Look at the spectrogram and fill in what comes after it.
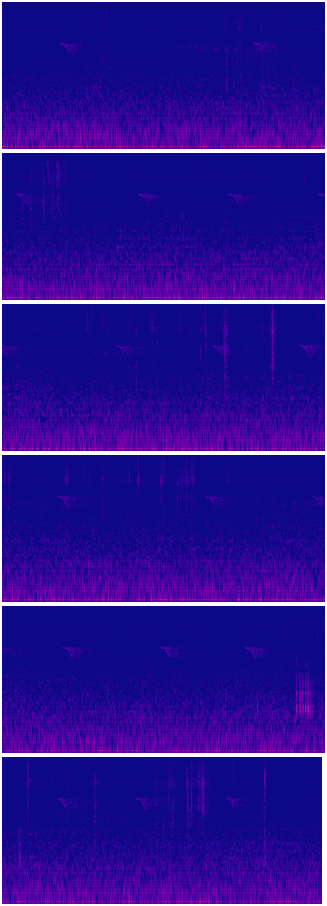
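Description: A small bird repeating a short, high, falling call about once a second over a low outdoor rumble, with a few sharp clicks and taps from hands handling charred baked potatoes.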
